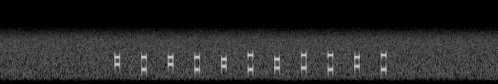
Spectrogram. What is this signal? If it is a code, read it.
DTMF, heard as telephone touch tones, dialled by machine, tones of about 50 ms. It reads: 02027346383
